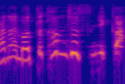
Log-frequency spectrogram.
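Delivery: fast, high plea rising on 좋습니까; high pleading cry. Pretend. Pastor pleads with God over the crisis, high rising cry. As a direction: ask 하나님 quickly in a high voice, rising on 좋습니까. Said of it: "그렇게 부르짖는다는 거예요".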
